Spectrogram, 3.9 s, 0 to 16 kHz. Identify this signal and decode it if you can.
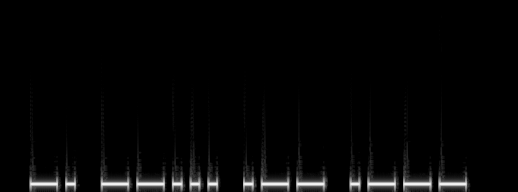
Morse code, heard as a keyed tone, about 18 wpm, 700 Hz. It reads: N7WJ
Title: Speed Racing - USA 1x2 Call Signs 15wpm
